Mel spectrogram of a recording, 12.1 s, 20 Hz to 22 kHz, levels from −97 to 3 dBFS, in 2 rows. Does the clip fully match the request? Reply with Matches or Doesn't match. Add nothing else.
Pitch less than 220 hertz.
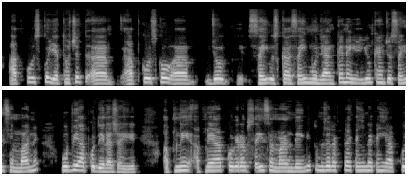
Matches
